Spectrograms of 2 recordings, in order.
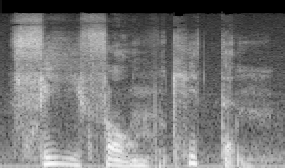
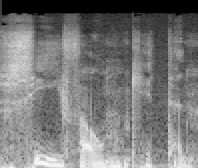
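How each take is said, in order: First: "Fee Foam Kitten" with an f sound, said slowly by mistake; slip of the tongue. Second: "sea foam kitten" corrected with a clear s sound; self-correction. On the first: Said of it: "sea foam kitten, I mean". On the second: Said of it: "I mean". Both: Real, not acted.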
